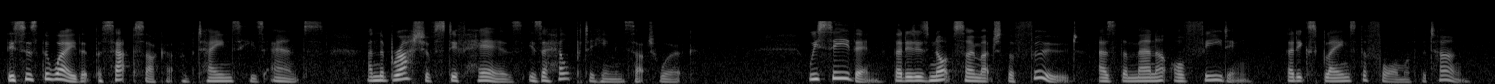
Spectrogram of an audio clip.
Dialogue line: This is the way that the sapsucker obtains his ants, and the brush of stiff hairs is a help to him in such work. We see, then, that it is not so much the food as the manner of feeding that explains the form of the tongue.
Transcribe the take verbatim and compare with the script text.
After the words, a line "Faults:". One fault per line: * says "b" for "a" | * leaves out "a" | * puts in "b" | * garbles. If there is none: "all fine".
This is the way that the sapsucker obtains his ants, and the brush of stiff hairs is a help to him in such work. We see, then, that it is not so much the food as the manner of feeding that explains the form of the tongue.
Faults:
all fine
